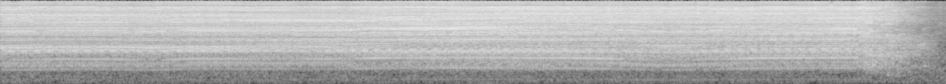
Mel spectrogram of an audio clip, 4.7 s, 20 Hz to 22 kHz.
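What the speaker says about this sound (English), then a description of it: "Drill through." A high-pitched power drill whines steadily for several seconds as it bores through a Mini 4WD rear stay part, loud and close, then winds down abruptly at the end.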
